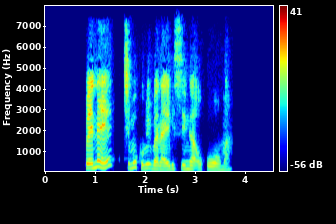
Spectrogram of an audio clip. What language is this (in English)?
Ganda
